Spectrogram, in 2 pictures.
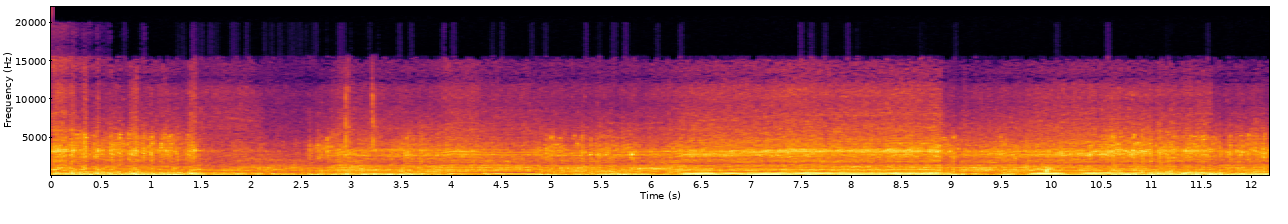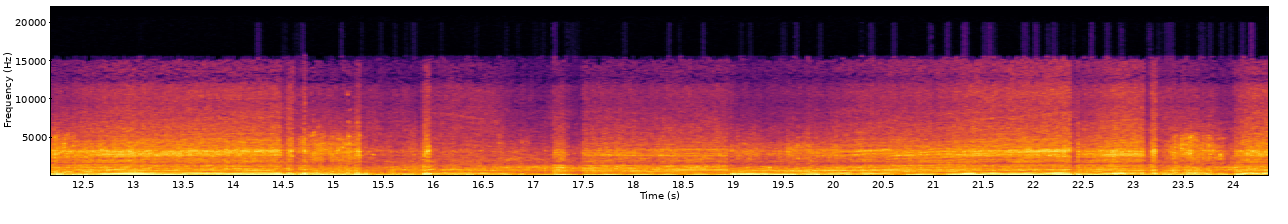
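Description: A Lexus race car in Gran Turismo 7 at Spa-Francorchamps screams at the top of its revs with the valves floating, a loud sustained engine wail that wavers and stutters through gear changes, with other engines faintly behind.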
